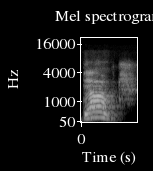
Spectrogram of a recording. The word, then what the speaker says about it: doubt: It's not debit, doubt. So if it was spelt D-O-U-T, if you were to write that and pronounce it how you see it, that's how you would pronounce it, doubt.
